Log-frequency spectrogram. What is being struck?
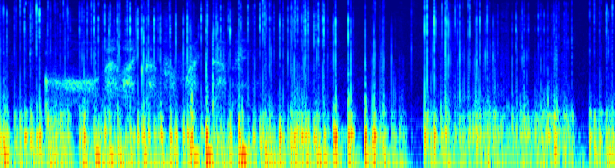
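Plastic bead-covered microphone cover.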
